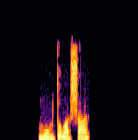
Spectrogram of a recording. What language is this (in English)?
Mari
